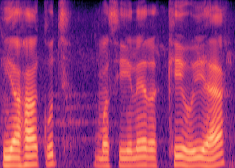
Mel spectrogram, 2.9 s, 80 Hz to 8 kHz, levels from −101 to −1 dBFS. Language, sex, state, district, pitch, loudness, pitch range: Hindi, male, Uttar Pradesh, Saharanpur, 135 Hz, -20 LUFS, 130-150 Hz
